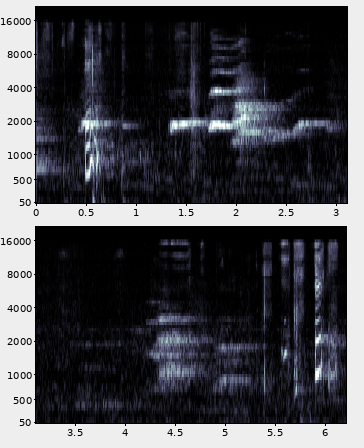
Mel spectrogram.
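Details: Boston Terrier at a pet shop gives thin, high whines. One drawn-out whine wavers for about a second. Later come shorter nasal whimpers, between clicks and knocks in the enclosure.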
